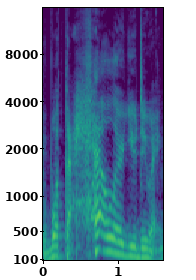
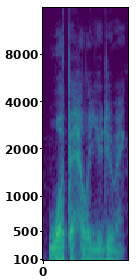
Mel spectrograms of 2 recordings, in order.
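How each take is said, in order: First: High, loud, leaning hard on hell; overemphasized swear. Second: Low and soft, hell said flat and even; really calm. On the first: Demoing how kids lean into a swear word, overdone. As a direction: punch the word hell like a kid showing off. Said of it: "they really lean into the swear word". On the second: Demoing the calm, natural way to swear, quiet and even. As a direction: say it calmly, quietly menacing. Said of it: "if you say it in a really calm way". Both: Shown as a demonstration.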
